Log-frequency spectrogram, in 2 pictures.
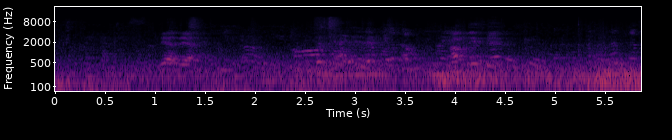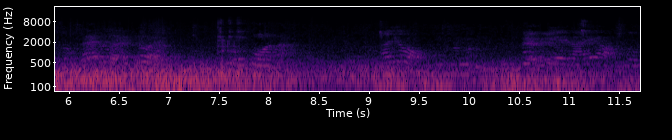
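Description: Adults talk quietly nearby as they walk.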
